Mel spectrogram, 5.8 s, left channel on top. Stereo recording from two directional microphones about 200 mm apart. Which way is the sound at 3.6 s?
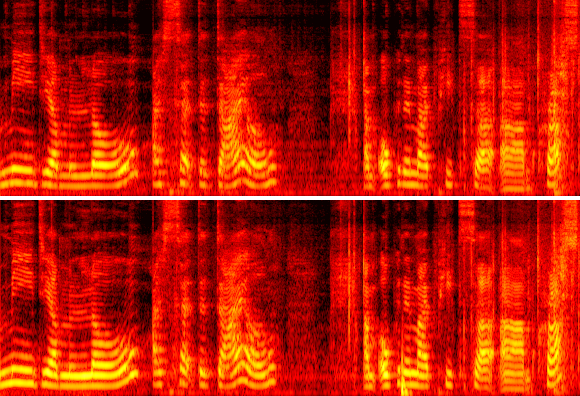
50° right (ahead or behind).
